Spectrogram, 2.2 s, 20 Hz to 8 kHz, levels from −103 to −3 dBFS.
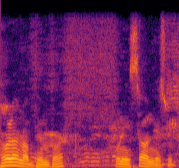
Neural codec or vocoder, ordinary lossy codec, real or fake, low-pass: none; none; real; 7.2 kHz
